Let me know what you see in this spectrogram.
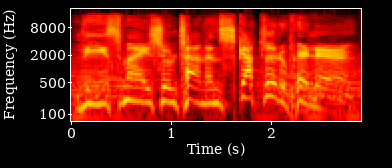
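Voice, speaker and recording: A man voicing a vain, bossy male pirate captain in a storybook audiobook, gravelly and commanding. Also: big pitch swings, bright, forceful tone, exaggerated voice. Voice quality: gravelly, high and strained. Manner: commanding, boastful. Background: music.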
